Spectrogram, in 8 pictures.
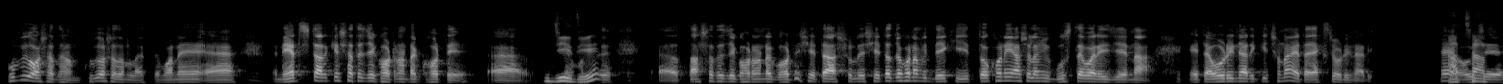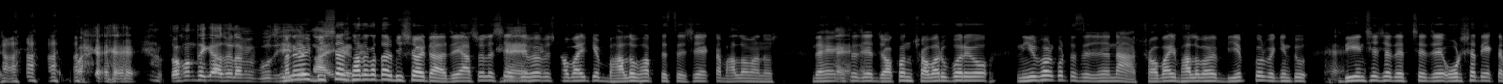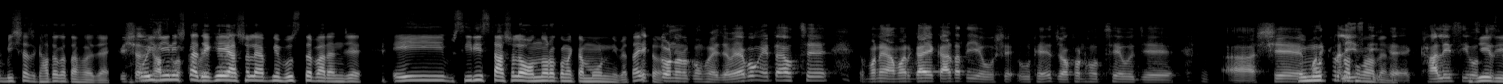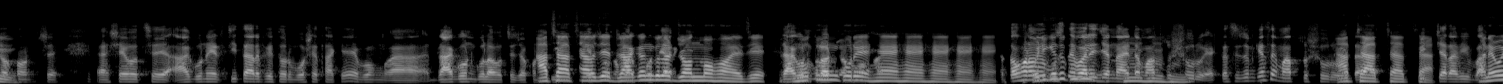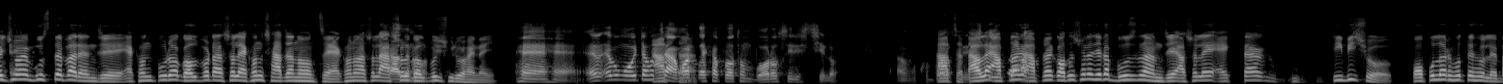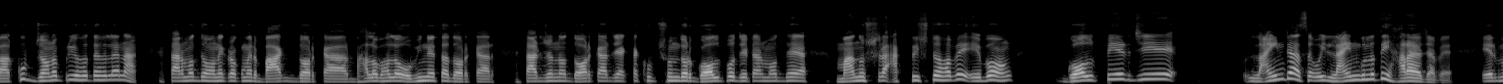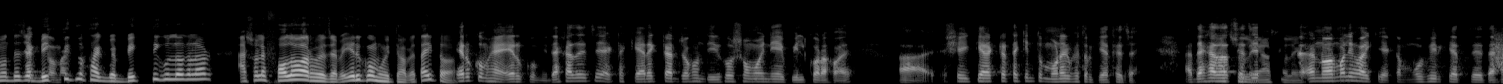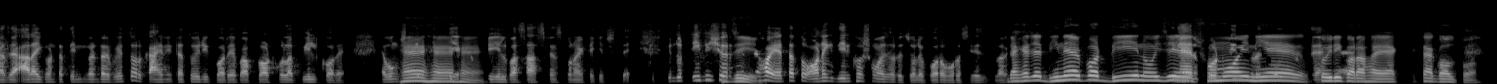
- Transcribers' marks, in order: in English: "এক্সট্রাঅর্ডিনারি"; laugh; in Hindi: "পিকচার আভি বাকি হে"; unintelligible speech; other background noise; in English: "সাসপেন্স"
- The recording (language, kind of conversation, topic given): Bengali, podcast, কেন কিছু টেলিভিশন ধারাবাহিক জনপ্রিয় হয় আর কিছু ব্যর্থ হয়—আপনার ব্যাখ্যা কী?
